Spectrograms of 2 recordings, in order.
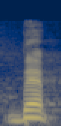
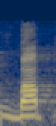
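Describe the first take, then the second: First: "Beb" with an e; correct pet name. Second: "bab" with an open a; wrong pet name. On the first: Preacher correcting the couple's pet name, "Beb" with an e. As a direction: say "Beb" with an e, like English babe. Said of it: "Jangan bab loh". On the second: Preacher warning couples off the wrong pet name, "bab" with an a. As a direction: say "bab" with an a, as the mistaken form of Beb. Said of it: "bab buang air besar loh". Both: Shown as a demonstration.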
